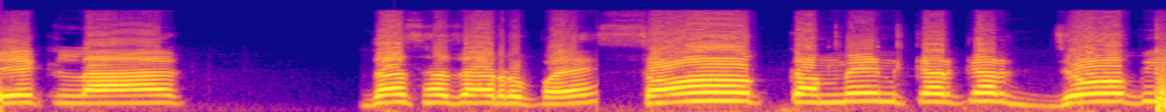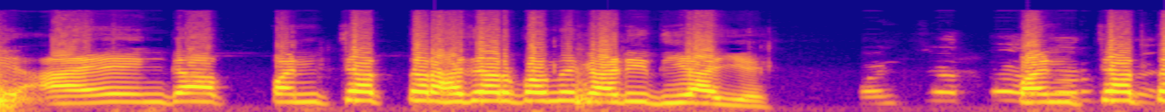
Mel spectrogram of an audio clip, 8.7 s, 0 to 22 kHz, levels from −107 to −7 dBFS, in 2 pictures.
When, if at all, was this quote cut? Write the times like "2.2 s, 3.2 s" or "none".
none

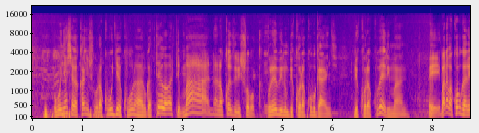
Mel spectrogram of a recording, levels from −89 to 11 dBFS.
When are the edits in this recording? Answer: 4.7 s

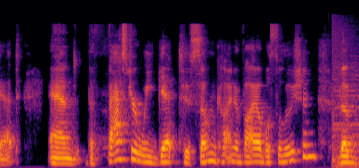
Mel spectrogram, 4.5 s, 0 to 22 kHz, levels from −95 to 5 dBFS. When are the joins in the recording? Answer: none

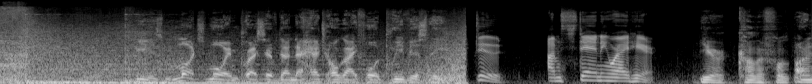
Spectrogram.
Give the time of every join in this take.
6.7 s

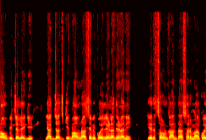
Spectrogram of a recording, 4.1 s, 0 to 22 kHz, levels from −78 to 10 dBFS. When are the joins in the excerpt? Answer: 2.8 s

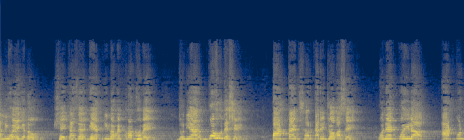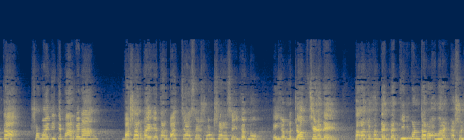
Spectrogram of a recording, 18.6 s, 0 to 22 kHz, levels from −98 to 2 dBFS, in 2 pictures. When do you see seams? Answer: none

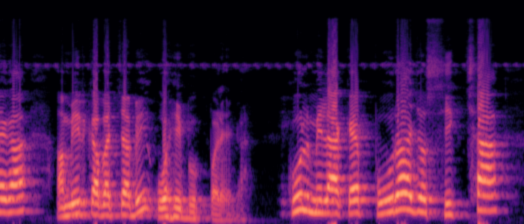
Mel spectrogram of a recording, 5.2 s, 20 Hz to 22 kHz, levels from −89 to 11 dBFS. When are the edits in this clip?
2.8 s

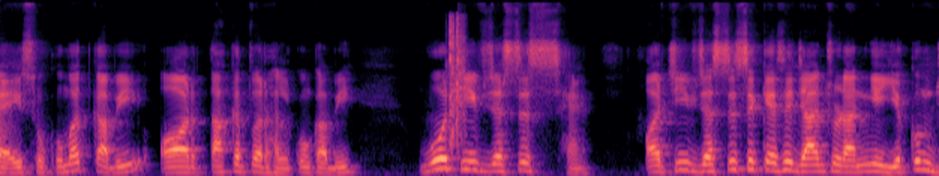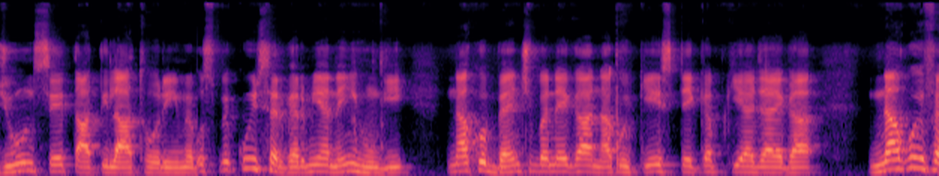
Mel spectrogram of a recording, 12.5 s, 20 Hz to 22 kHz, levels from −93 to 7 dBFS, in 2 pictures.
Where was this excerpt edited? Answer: 7.6 s

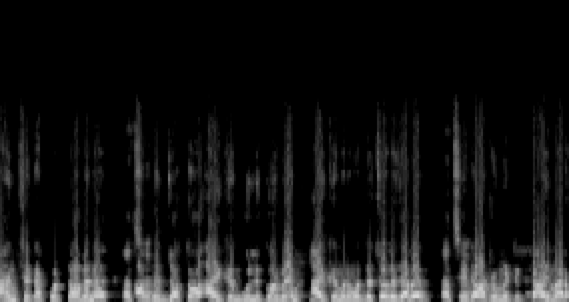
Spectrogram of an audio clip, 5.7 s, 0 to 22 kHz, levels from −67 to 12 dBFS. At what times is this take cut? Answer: none

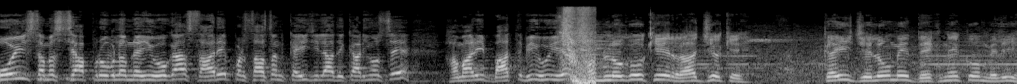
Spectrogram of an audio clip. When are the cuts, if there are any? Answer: 5.7 s

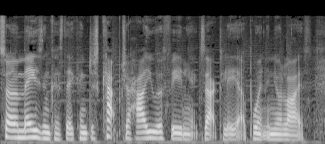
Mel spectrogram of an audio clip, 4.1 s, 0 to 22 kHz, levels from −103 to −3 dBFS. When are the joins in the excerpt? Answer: 1.2 s

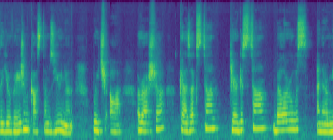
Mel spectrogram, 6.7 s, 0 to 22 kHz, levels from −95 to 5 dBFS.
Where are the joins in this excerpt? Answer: none

